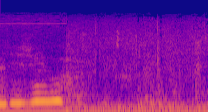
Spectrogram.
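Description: A knife cuts through soft cheese.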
